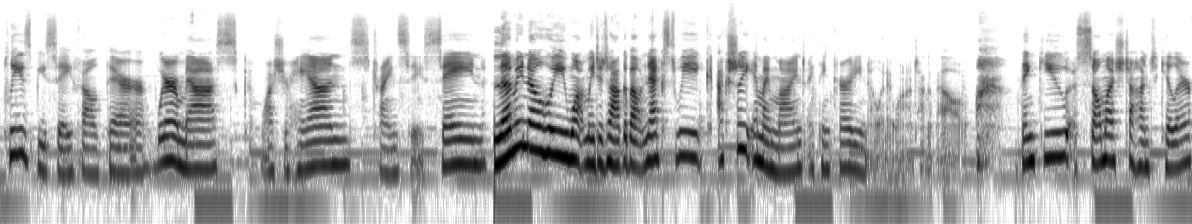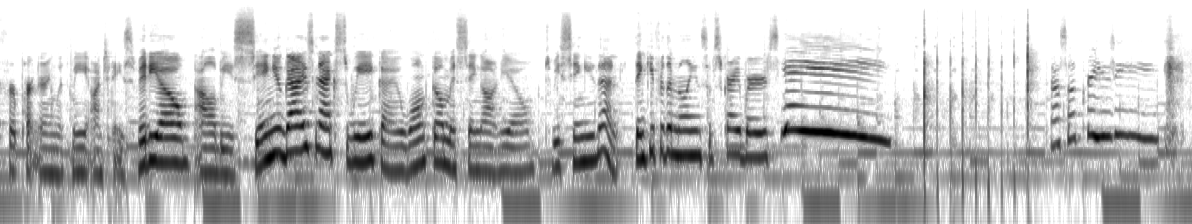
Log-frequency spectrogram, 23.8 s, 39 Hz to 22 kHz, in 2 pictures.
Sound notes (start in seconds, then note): 21.1 claps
